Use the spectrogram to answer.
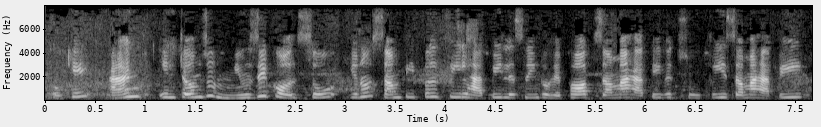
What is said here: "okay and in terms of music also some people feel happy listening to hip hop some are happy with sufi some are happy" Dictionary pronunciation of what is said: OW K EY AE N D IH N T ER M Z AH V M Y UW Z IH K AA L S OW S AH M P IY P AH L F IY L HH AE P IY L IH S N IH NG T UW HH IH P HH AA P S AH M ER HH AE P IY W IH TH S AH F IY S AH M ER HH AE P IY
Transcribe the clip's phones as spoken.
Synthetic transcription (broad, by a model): OW K EY AE N D IH N T ER M Z AH V M Y UW Z IH K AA L S OW S AH M P IY P AH L F IY L HH AE P IY L IH S N IH NG T UW HH IH P HH AA P S AH M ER HH AE P IY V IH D S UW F IY S AH M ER HH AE P IY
